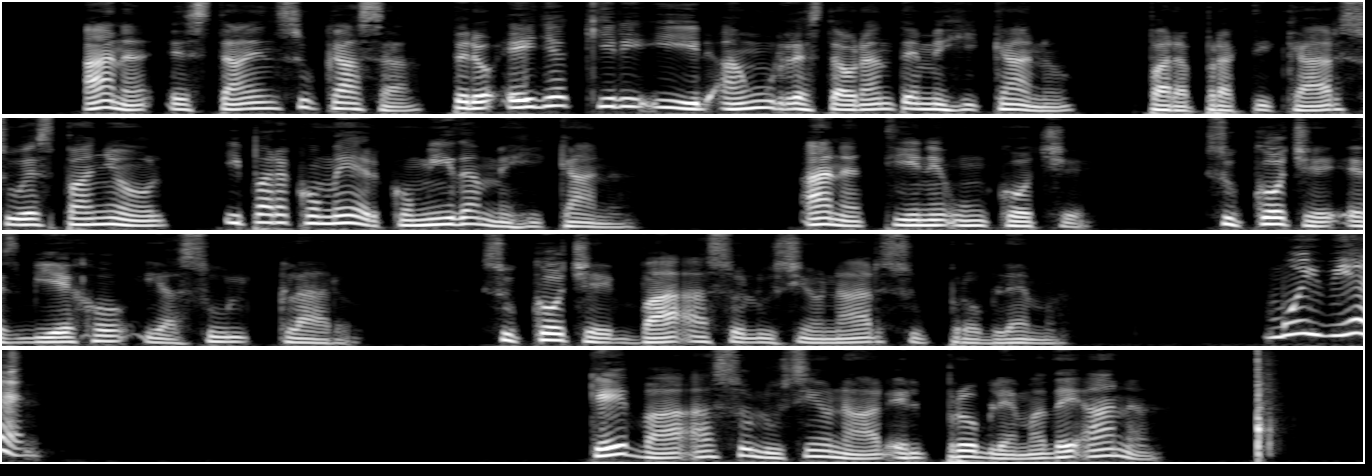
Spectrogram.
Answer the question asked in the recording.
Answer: Su coche viejo y azul claro.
